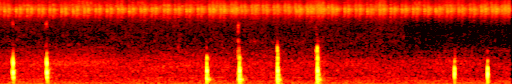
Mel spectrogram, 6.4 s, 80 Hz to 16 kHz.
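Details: Meconema meridionale, the Southern Oak Bush-cricket, Starnberg, Germany, 7 August 2023, via ultrasound detector with noise removal: crisp isolated taps coming singly and in pairs or quick runs of four, irregularly spaced over a constant background hiss.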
